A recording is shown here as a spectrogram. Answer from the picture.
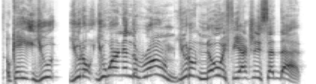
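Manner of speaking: rising to an angry shout at the moderator; getting mad. Real, not acted. Vlogger scolding a debate moderator, shouting angrily. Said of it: "why am I getting so mad?".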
